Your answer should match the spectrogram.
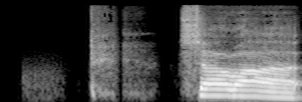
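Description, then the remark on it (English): A short breathy burst, then one loud nose blow that turns into a sustained honking buzz, falling slightly in pitch for about a second, with a single spoken word near the start. “I got to blow my nose real quick.”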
